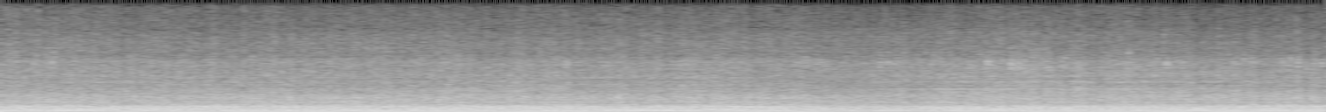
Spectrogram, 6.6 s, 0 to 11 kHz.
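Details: Craftsman T130 riding mower after fuse and ignition switch panel repairs, mowing end-of-season grass with deck set high: steady, even low drone with no knocks, misses or surging, running smoothly under cutting load.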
